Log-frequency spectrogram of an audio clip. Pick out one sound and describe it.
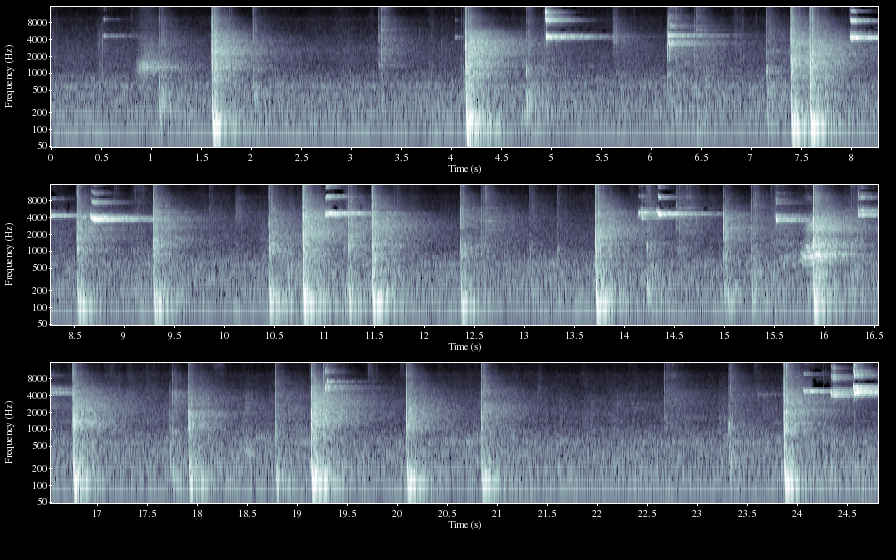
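Basketballs bounce and thud on a wooden floor in a large echoing gym.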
